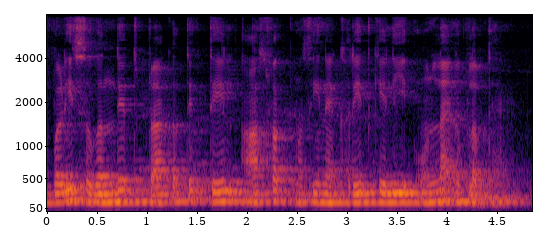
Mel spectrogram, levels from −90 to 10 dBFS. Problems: constant background noise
